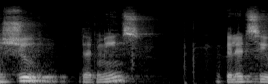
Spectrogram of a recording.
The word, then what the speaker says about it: jus: So the last letter you have to omit, okay, because it is a consonant. So now let's spell it. G-U-S. G-U-S. But when you pronounce it as a word, ju and ju, that means, okay, let's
